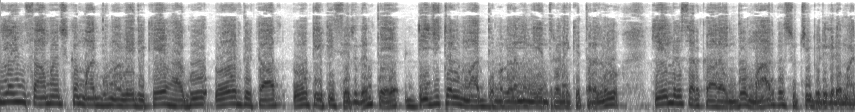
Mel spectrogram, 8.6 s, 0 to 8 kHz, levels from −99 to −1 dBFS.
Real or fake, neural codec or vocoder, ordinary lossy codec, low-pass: fake; codec, 16 kHz, 8 kbps, FreqCodec, larger model; none; 7.2 kHz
